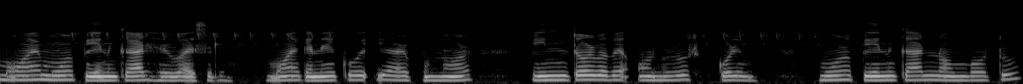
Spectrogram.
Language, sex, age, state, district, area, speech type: Assamese, female, 30-45, Assam, Dhemaji, rural, read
